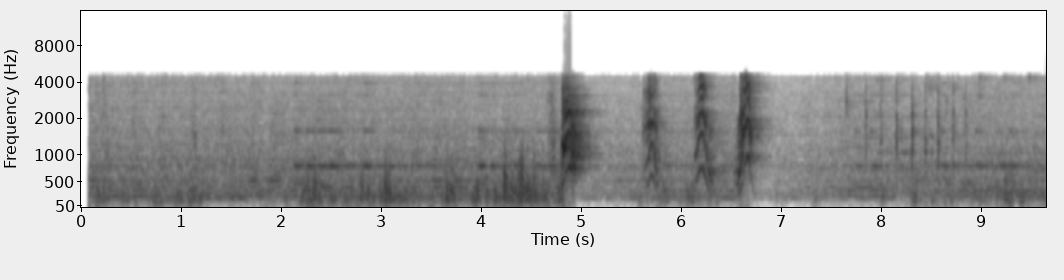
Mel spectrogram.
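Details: Three-month-old Lhasa Apso puppy giving four sharp, high yapping barks in quick succession midway through, with a murmur of television speech running underneath before and after.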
